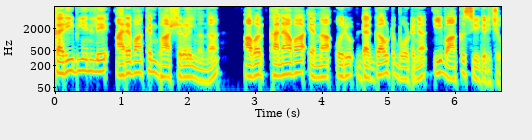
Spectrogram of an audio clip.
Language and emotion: Malayalam, neutral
